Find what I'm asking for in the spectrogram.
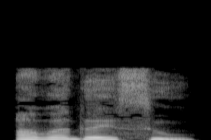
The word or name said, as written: ಅವಗಯಿಸು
